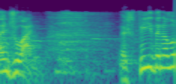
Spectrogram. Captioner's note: sighs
